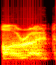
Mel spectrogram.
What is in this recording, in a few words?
affirmative, radio; GSG9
